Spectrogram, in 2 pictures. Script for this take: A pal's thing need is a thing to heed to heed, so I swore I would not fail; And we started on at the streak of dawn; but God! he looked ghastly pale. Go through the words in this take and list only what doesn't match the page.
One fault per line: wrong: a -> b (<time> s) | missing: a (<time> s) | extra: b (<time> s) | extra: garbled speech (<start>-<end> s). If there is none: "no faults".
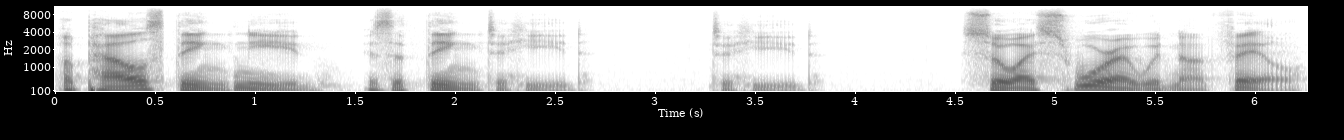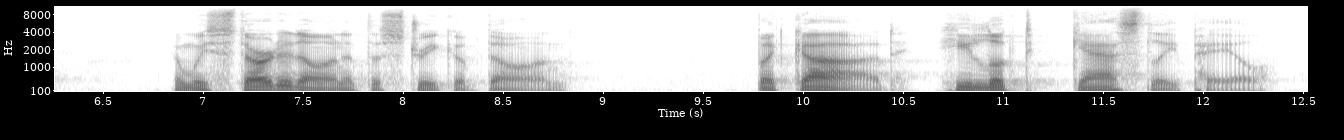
no faults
